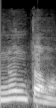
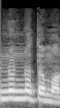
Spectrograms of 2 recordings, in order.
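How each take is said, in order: First: "ন্যূনতম" as nun-tomo; one closed nun in "ন্যূনতম"; সঠিক উচ্চারণ. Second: "ন্যূনতম" as nunno-tomo; ভুল উচ্চারণ. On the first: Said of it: "কিন্তু এর উচ্চারণ হচ্ছে". ("ন্যূনতম"-কে নুন-তমো বলে) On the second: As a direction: add a double n to "ন্যূনতম". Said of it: "এটা আমরা অনেকে পড়ি". ("ন্যূনতম"-কে নুন্নতম বলে) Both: Shown as a demonstration.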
